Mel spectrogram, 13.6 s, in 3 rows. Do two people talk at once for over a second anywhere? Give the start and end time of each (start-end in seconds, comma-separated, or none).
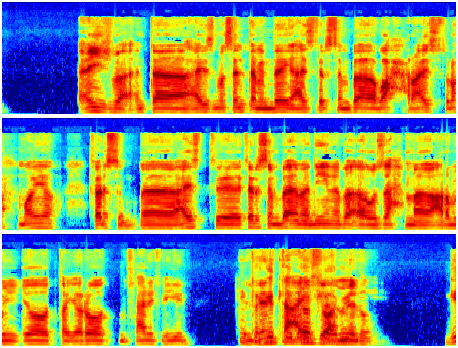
11.5-12.8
